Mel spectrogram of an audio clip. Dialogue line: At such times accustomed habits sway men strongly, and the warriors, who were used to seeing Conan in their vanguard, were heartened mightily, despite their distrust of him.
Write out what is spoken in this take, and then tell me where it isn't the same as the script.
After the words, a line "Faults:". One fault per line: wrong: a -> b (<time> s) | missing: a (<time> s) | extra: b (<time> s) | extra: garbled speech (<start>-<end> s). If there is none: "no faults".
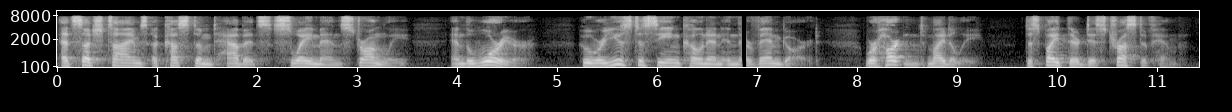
At such times accustomed habits sway men strongly, and the warrior, who were used to seeing Conan in their vanguard, were heartened mightily, despite their distrust of him.
Faults:
wrong: warriors -> warrior (4.1 s)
